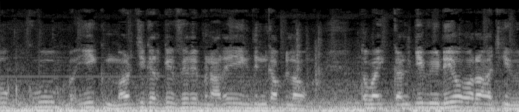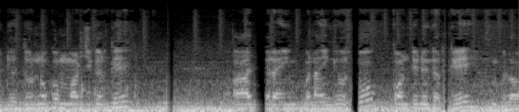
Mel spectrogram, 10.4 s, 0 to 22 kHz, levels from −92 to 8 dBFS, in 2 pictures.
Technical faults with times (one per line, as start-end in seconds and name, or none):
6.85-6.93 burst of packet loss
7.73-7.86 burst of packet loss
8.70-8.79 burst of packet loss
9.63-9.68 short concealed packet loss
